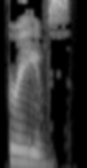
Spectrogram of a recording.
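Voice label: "grieves", British English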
